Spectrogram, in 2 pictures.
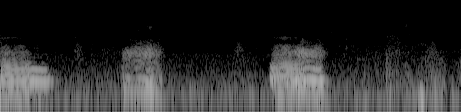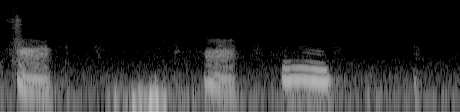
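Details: Two small dogs, a Chihuahua and a Pomeranian, snoring in different ways: repeated soft, nasal, whistly snores about every two seconds in a quiet room; ordinary dog snoring.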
